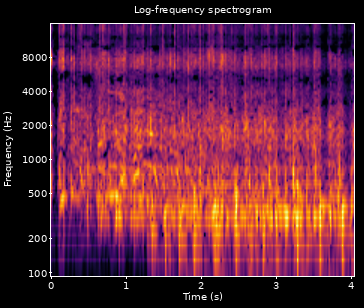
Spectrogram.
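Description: An engine running with a steady drone and a fast, even ticking that settles in about a second in.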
